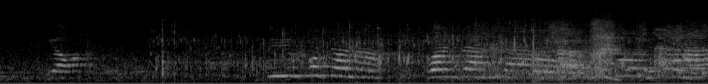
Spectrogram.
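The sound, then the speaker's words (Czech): Water poured into a bottle full of small holes, including in the bottom, streams out everywhere like a fountain in a steady splashing trickle, mostly under several excited children's voices chattering over it. “A když tam tu vodu naleju, co se s ní stane? A víte, jak bude téct ta voda ven? Všude, bude dělat vodotrysk.”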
